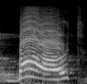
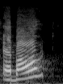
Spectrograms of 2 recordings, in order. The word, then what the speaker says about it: about: Now, it is here the stem, the root that is to be stressed, not the weak prefix. For example, cross. Cove, go. Not ego. Go. About, but. Not about.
